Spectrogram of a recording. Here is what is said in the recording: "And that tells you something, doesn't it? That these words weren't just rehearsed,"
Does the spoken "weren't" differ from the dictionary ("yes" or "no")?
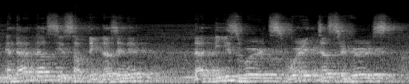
yes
